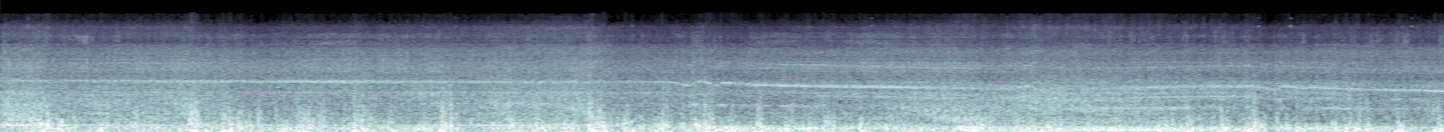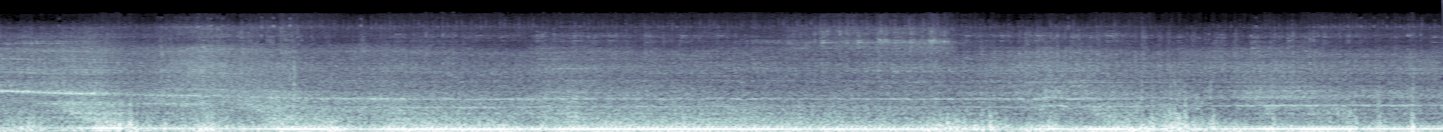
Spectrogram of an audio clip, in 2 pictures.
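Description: Honda Gold Wing touring motorcycle ridden at low speed, its engine running with a steady low hum under wind and road noise. A thin whine falls slowly in pitch through the middle, and the low hum grows a little louder later on.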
